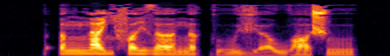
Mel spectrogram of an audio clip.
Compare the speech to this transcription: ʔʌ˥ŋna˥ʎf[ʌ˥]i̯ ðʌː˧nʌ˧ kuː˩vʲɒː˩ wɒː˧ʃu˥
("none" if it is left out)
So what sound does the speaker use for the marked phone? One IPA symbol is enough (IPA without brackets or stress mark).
ʌ˥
